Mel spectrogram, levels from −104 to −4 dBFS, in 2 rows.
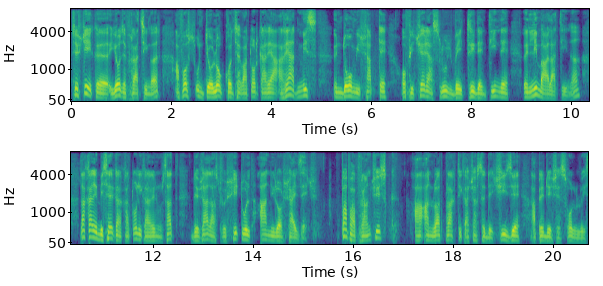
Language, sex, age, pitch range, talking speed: Romanian, male, 60-79, 95-125 Hz, 120 wpm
